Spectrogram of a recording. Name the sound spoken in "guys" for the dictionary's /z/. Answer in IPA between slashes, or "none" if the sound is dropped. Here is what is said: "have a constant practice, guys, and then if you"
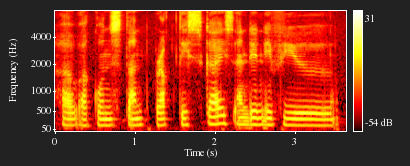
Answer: /s/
